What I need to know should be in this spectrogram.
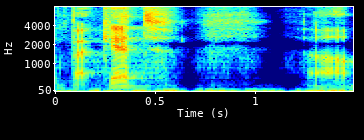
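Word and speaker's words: Baquet: the New York Times the back whet the bucket that's how you pronounce his name anyway the executive editor decided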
